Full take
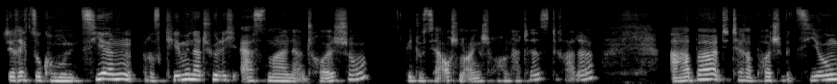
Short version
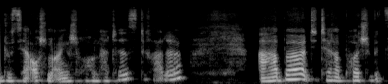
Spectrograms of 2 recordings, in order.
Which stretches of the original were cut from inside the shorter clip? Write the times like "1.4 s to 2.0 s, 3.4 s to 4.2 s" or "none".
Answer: none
